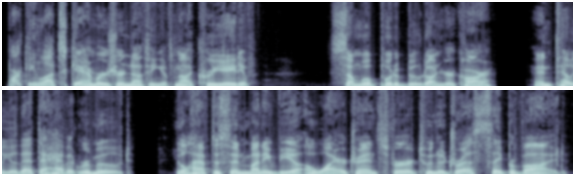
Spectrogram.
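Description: A man hosting a show, reading a scripted narration in a measured, wry way. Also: mid-range voice, a little mellow, dry recording, clean studio sound. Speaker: host.

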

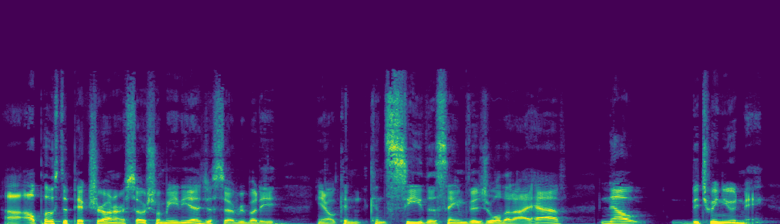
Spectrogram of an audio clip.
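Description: A man's voice: medium pitch, brisk, a bit bright. A man in his thirties hosting a show, casually chatting and recapping clips. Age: 30s. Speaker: podcast host.

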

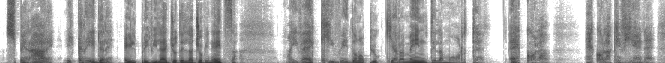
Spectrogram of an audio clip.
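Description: A man's voice: medium pitch, no echo, studio quality. A man voicing a dying old priest in a dramatic reading of a novel, speaking weakly and often dropping to a whisper. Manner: weak, hushed, often whispering. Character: dying old male priest, frail and solemn.

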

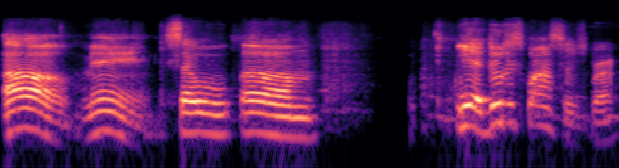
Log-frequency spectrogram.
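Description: A man's voice: fairly high pitch, lively intonation, extremely slow, highs cut off. A man co-hosting a casual sports show in slangy bro talk, often saying man and bro.

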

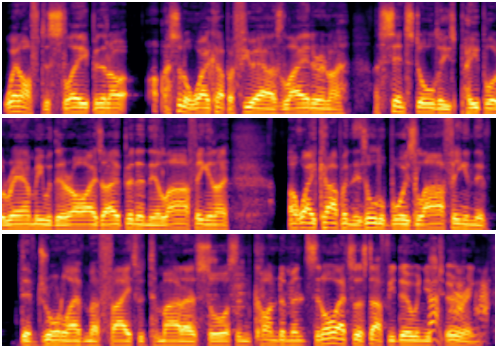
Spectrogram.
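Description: Australian man, 40s, co-host; laid-back joking storyteller, mid pitch, dry recording. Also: steady tone, brisk, dry recording. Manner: jokey yarn-spinner, says mate often. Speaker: co-host, former rugby forward. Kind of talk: casual chat, storytelling.

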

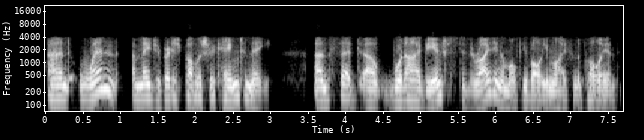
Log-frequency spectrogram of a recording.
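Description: Man, Irish accent, podcast guest historian, hesitant with ums, husky, dry close sound. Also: mid-range voice, normal speed, no echo. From Ireland. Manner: hesitant, many ums and restarts. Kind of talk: podcast interview. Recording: tinny phone-like line.

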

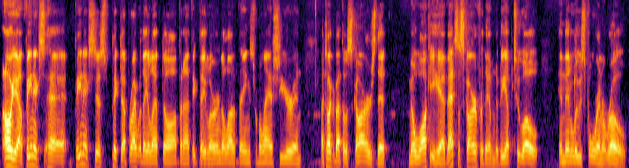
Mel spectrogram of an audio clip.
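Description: Older broadcaster, even standard delivery. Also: male voice, on the low side, normal speed. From Lubbock, Texas. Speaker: guest, longtime basketball broadcaster. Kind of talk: casual radio interview.

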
